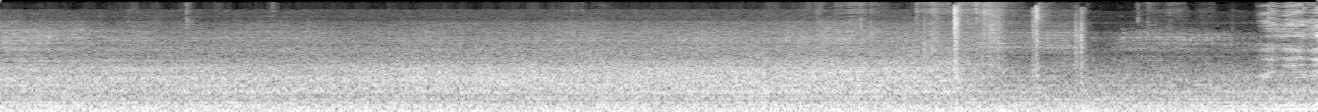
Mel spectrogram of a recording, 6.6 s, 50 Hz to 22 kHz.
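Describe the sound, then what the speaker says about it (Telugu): A McLaren P1 supercar driving past on a road, a steady loud roar of engine and tyre noise blending with surrounding traffic, fading slightly toward the end. "ఎదురుగా చూడండి మెక్లారెన్ కార్ వెళ్తుంది"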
